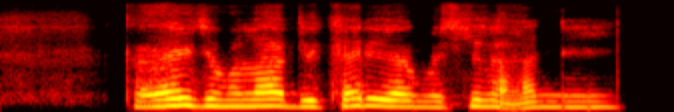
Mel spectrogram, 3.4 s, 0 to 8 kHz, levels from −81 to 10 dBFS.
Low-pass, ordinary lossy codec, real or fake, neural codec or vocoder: 7.2 kHz; AAC, 48 kbps; fake; codec, 32 kHz, 1.9 kbps, SNAC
